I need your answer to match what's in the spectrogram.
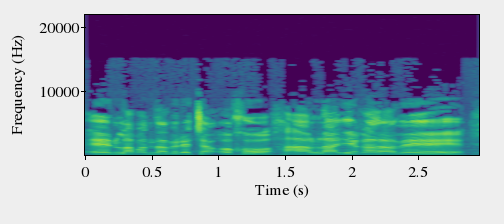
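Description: High-pitched Spanish man calling live football. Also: lively intonation, normal speed, bright, forceful tone. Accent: Spanish from Spain. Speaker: football match commentator. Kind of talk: live play-by-play sports commentary. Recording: outdoor stadium with crowd noise. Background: crowd and outdoor ambience.

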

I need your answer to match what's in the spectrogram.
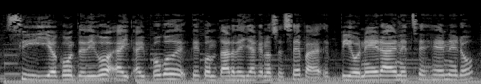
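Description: A woman with a Spain accent talks as a radio book columnist. Her mid-pitched voice is congested with a cold, and she explains in a casual, chatty style. Music plays behind her. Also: fairly even intonation, a little fast.

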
